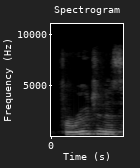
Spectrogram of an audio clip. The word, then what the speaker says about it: ferruginous: This is how you pronounce it. Ferruginous hawk.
